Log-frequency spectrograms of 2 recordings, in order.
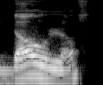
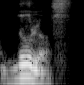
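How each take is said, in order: First: The first vowel glides as a diphthong. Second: The first vowel is a single u sound. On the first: The speaker calls it wrong. "no van a decir doulos" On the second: The speaker calls it right. "sino dulos"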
